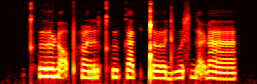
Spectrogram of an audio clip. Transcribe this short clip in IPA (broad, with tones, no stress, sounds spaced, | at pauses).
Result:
kʰ øː˧ ɳ ɑ̰˥˧ pʰ œ̃˨˩ r kʰ ʉ˨˥ k æ˨˥ k ǃ øː˨˩ d v ʉ˨˥ s ɡ æ̰˥˧ ɽ æ̃˨˩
